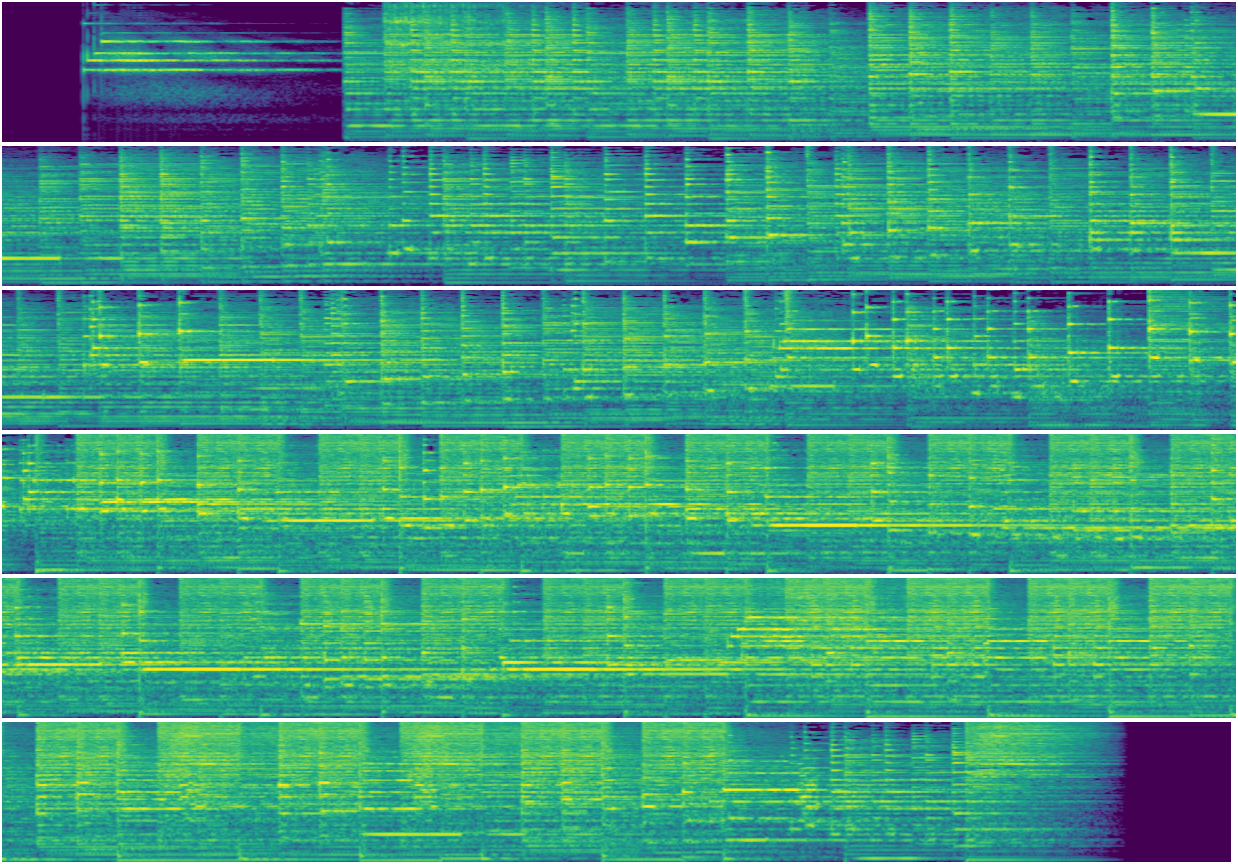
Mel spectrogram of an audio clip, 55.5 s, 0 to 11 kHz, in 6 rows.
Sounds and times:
Music: 0:00.6 - 0:54.7.

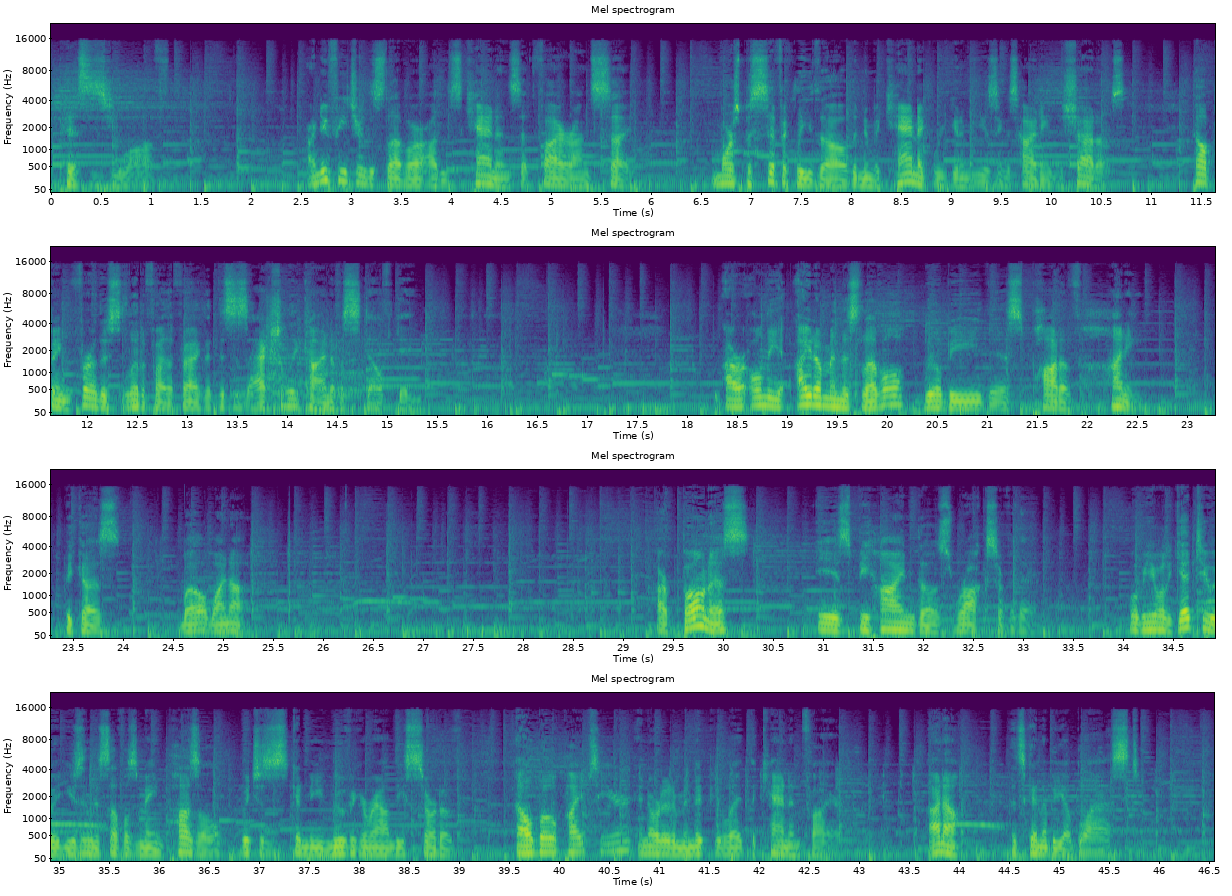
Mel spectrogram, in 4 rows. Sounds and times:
Speech: 0:00.0 - 0:01.2, 0:02.6 - 0:05.9, 0:06.6 - 0:10.8, 0:11.4 - 0:15.4, 0:18.3 - 0:22.6, 0:23.4 - 0:25.3, 0:29.3 - 0:30.3, 0:30.9 - 0:33.2, 0:34.0 - 0:39.0, 0:39.6 - 0:42.9, 0:43.7 - 0:45.9
Music: 0:00.0 - 0:46.5.

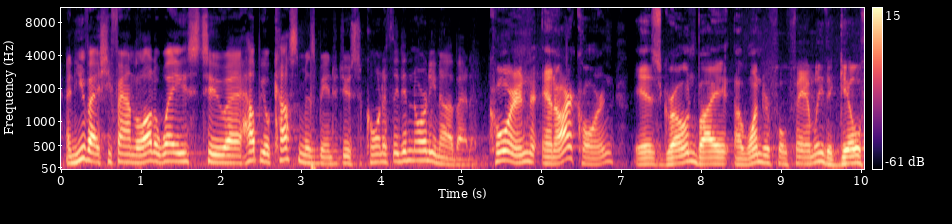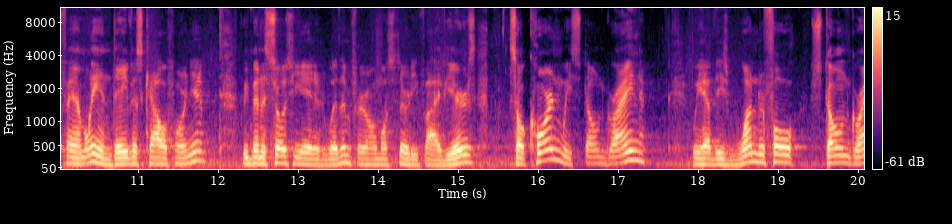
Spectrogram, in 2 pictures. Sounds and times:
Speech: 0:00.0 - 0:17.4, 0:18.0 - 0:20.0.

